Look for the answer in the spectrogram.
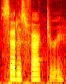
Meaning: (adjective) 1. Done to satisfaction; adequate or sufficient 2. Causing satisfaction; agreeable or pleasant; satisfying 3. Making atonement for a sin; expiatory
- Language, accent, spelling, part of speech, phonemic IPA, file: English, US, satisfactory, adjective / noun, /sætɪsˈfækt(ə)ɹi/, En-us-satisfactory.ogg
